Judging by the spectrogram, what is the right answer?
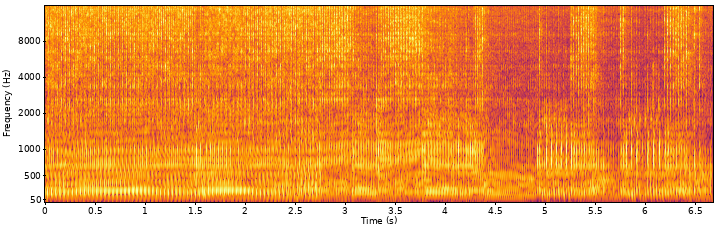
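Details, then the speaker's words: Honda SL70K1 that had a small fire under the tank, first start with fuel leaking: the small single revs unevenly, spitting and stumbling with dips in speed. Owner says the carburetor needs cleaning. "so well obviously the carb needs to be cleaned uh kind of spitting and sputtering a little bit now"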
